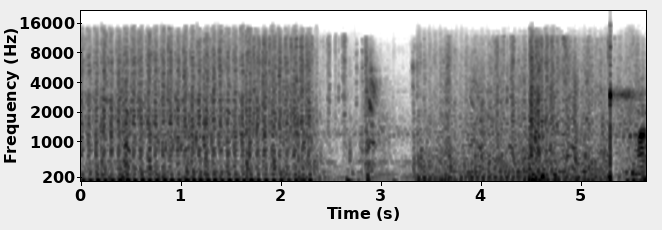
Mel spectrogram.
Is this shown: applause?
no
